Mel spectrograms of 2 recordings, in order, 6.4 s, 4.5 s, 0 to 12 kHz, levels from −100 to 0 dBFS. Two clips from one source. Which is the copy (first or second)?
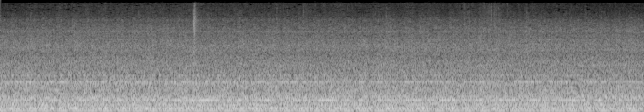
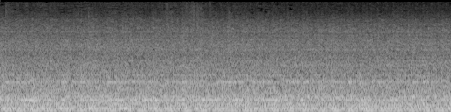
second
